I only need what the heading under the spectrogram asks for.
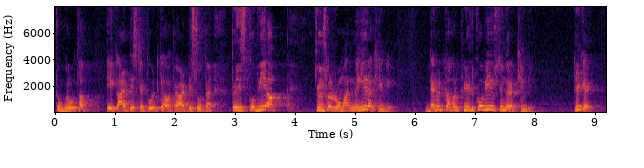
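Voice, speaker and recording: A man's voice: high-pitched, very animated, moderate pace, a little mellow, roomy sound. A male teacher with an Indian accent giving an exam-prep lecture. He explains step by step, asks questions aloud and works English terms into his talk.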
